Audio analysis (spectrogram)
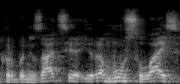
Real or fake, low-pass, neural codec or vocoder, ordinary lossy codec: real; 14.4 kHz; none; AAC, 48 kbps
